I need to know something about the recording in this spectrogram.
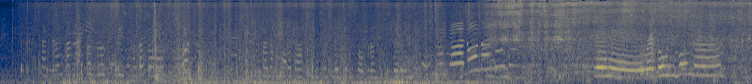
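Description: A young child babbles nearby.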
